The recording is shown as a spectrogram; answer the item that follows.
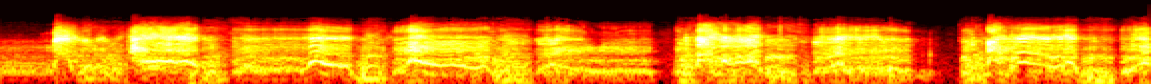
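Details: Continuous, gravelly growling from a West Highland White Terrier, described as nice-natured. The growls rise and fall in harsh, snarling surges with only two brief pauses.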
